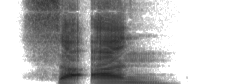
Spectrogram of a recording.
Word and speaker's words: saan: Word for word, it's saan ang pinakamalapit na bar.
